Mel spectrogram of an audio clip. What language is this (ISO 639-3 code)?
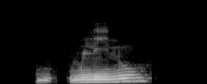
gej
